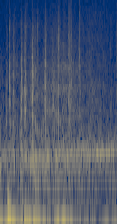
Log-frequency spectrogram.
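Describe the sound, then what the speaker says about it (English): Loud wingbeats of a nearby bird in the horror game Tiny Bunny, a quick burst of several close, rhythmic flaps over a faint steady tone. "A nearby bird flapped its wings loudly."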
